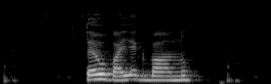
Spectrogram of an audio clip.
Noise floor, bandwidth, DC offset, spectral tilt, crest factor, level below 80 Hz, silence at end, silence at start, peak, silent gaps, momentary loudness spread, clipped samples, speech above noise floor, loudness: -70 dBFS; 11.5 kHz; under 0.1%; -7.5 dB/octave; 18 dB; -68 dBFS; 0.4 s; 0.85 s; -8 dBFS; none; 11 LU; under 0.1%; 47 dB; -24 LUFS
